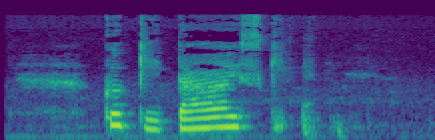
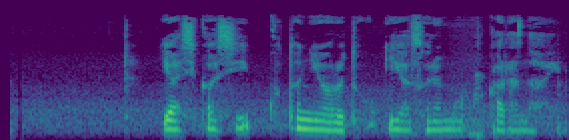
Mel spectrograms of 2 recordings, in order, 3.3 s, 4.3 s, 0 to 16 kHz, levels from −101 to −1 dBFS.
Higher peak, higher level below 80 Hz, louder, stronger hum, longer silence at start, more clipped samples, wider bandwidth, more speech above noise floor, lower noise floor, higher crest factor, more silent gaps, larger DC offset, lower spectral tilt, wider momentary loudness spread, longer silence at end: first, -6 dBFS vs -16 dBFS; first, -60 dBFS vs -76 dBFS; first, -21 LUFS vs -37 LUFS; neither; second, 0.35 s vs 0.95 s; neither; about the same, 11.5 kHz vs 11.5 kHz; first, 40 dB vs 28 dB; about the same, -62 dBFS vs -64 dBFS; about the same, 20 dB vs 22 dB; neither; neither; about the same, -5 dB/octave vs -4.5 dB/octave; first, 22 LU vs 12 LU; first, 0.7 s vs 0 s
